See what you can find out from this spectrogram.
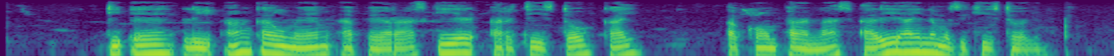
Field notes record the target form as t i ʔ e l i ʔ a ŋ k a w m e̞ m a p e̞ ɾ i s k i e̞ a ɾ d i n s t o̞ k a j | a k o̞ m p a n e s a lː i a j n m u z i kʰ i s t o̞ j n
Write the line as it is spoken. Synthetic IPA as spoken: t i ʔ e l i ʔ a ŋ k a w m e̞ m a p e̞ ɾ a s k i e̞ a ɾ t i s t o̞ k a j | a k o̞ m p a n a s a l i a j n m u z i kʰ i s t o̞ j n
